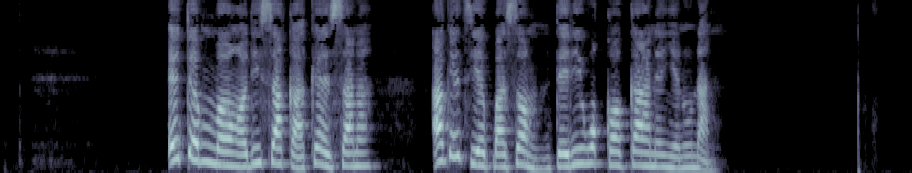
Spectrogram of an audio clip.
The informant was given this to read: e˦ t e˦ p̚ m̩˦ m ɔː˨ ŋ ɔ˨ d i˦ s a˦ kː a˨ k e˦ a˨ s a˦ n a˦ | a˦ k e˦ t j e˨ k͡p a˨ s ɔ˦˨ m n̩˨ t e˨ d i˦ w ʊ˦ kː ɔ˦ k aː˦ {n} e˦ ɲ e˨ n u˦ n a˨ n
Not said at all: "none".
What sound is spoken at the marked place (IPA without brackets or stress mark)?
n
